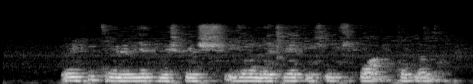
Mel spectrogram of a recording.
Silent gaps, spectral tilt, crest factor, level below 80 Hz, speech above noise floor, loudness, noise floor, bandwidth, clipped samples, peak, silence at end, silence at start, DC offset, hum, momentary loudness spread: none; -7.5 dB/octave; 14 dB; -44 dBFS; 40 dB; -17 LUFS; -56 dBFS; 7 kHz; under 0.1%; -4 dBFS; 0.15 s; 0.6 s; under 0.1%; none; 8 LU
